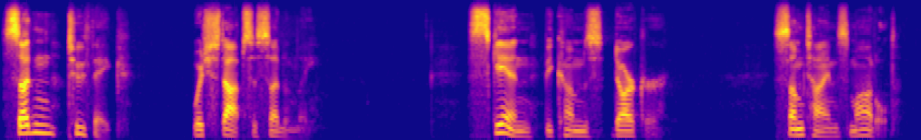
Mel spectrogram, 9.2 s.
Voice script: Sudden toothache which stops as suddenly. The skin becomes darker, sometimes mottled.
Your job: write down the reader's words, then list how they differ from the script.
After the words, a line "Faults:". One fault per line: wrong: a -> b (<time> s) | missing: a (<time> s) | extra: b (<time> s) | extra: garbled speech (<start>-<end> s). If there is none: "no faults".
Sudden toothache which stops as suddenly. skin becomes darker, sometimes mottled.
Faults:
missing: The (3.2 s)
